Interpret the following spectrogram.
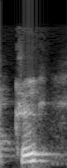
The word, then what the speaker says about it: Krug: But he plays a really good psycho, evil Klingon called Krug. How do you say his name again? Krug? Uh-huh. Yeah, Krug.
